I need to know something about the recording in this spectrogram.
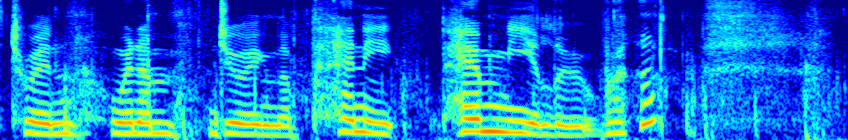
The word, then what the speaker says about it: Pemi: However, South Twin is part of the Pemi Loop, and so I want to bag the South Twin when I'm doing the Pemi Loop. Penny. I want to keep saying penny, but it's Pemi Loop.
